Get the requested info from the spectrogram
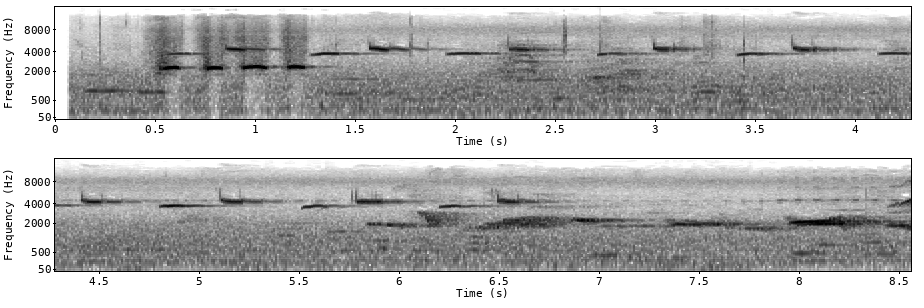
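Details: White-handed gibbon at Stuttgart Zoo, Germany, giving a series of short, high whistled notes that each slide upward, repeated quickly and steadily over several seconds, with a few louder whistled notes at the start.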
